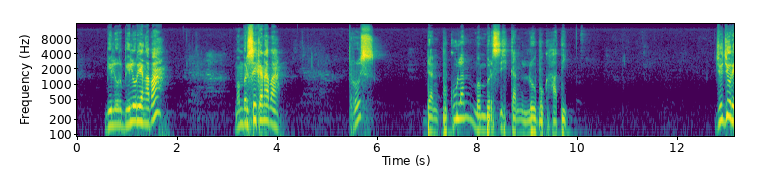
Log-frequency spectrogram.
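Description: A man preaches through a microphone and loudspeakers in a large echoing hall, speaking in bursts with pauses.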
